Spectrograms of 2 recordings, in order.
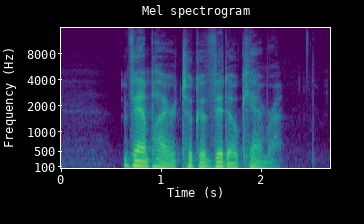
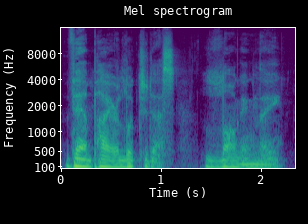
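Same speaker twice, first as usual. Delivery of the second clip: ordinary talk, nothing marked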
